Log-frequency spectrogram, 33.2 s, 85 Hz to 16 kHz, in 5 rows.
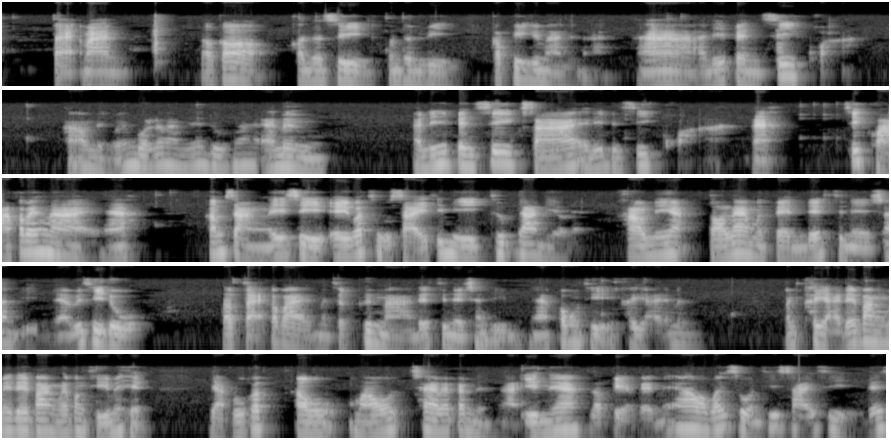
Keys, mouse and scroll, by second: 2.1 click, 2.7 click, 4.8 click, 6.7-8.0 drag, 11.2 click, 12.5 click, 12.7 click, 14.3 click, 24.3 click, 26.3 click, 30.4 click.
